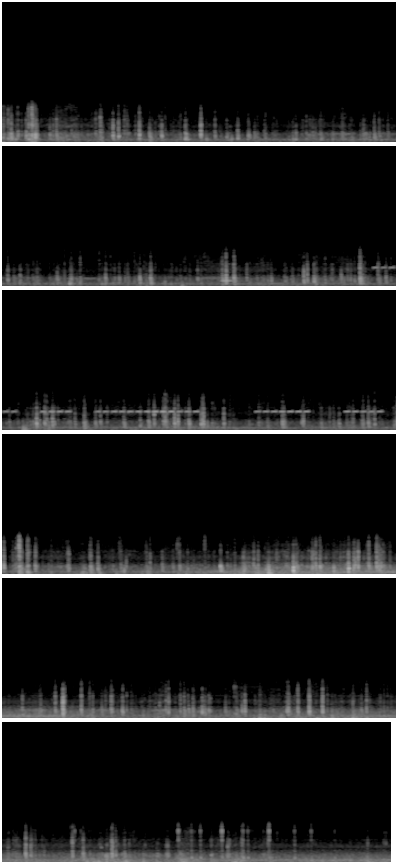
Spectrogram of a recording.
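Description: Rain pattering and dripping on a car's roof and windshield, heard from inside the cabin as many irregular ticks over a steady hiss. Partway through there is a short run of high electronic beeps, and after that the engine and wet-tyre noise of the car driving off.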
